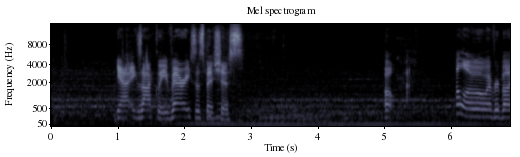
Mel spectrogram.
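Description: A young woman speaks casually and expressively into a close microphone.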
